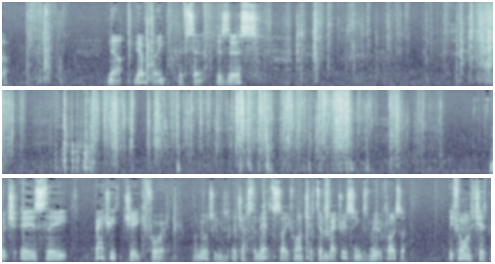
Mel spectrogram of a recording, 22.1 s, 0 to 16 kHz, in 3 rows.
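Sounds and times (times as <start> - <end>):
plastic bag crinkling: 4.3 - 14.6.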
